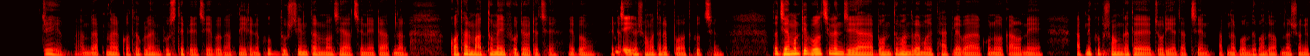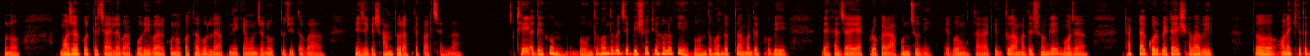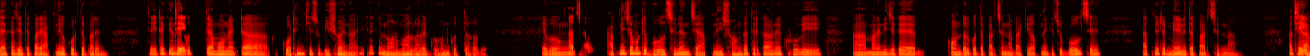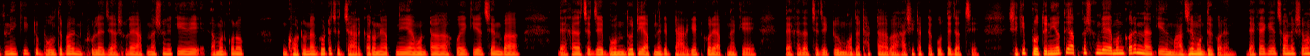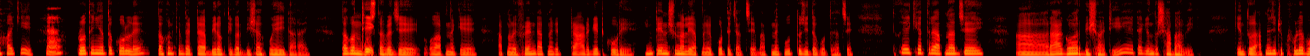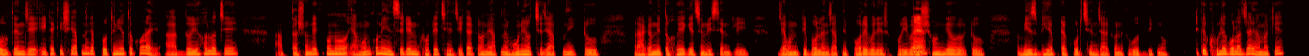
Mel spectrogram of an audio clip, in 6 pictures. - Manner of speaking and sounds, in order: tapping; other background noise; in English: "intentionally"; in English: "incident"; in English: "misbehave"
- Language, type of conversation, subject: Bengali, advice, আমি কীভাবে শান্ত ও নম্রভাবে সংঘাত মোকাবিলা করতে পারি?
